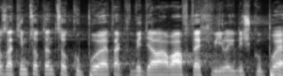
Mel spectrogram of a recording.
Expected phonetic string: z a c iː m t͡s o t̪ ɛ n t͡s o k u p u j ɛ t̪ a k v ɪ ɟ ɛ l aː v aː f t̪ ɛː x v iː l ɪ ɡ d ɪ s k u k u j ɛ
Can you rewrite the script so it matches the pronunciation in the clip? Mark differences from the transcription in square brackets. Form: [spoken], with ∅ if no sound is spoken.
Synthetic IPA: z a c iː m t͡s o t̪ ɛ n t͡s o k u p u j ɛ t̪ a k v ɪ ɟ ɛ l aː v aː f t̪ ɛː x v iː l ɪ ɡ d ɪ [ʃ] k u [p] u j ɛ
